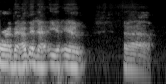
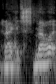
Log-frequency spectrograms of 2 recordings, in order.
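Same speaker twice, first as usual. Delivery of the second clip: normal talking voice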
